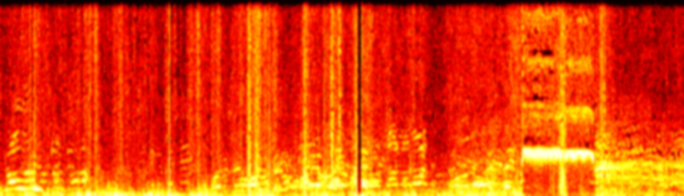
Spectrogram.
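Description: A rugby referee's whistle gives one long, steady high blast about three-quarters of the way through, stopping play after a tackle. Before it, players shout over the ruck.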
